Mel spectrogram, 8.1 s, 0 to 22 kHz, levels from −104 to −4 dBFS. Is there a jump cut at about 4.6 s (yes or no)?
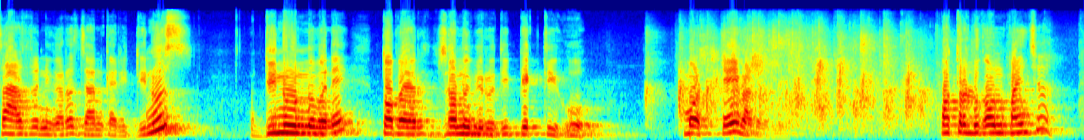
no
